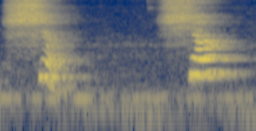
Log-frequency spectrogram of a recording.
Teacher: इस श में जीभ तालु से, तालव्य से रगड़ती है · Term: तालव्य श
